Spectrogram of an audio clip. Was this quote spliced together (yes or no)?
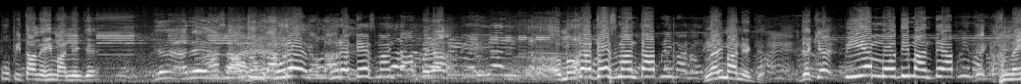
no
